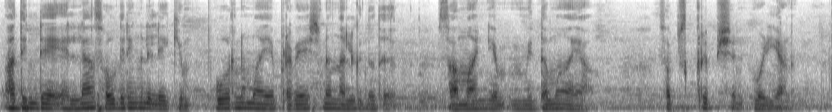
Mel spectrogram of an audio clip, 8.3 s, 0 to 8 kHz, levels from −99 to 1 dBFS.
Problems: none marked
